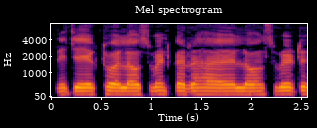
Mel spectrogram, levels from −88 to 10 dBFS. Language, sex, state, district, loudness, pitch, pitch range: Hindi, male, Bihar, Jahanabad, -16 LUFS, 135 Hz, 130-140 Hz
